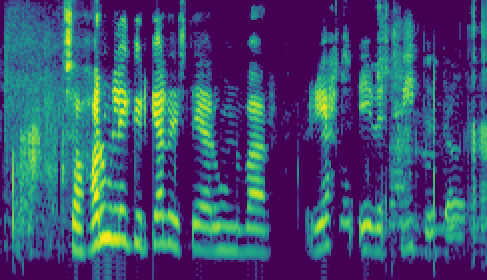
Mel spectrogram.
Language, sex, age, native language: Icelandic, male, 12, Icelandic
